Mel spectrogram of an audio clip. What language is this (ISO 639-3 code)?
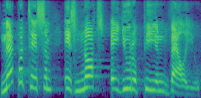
eng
